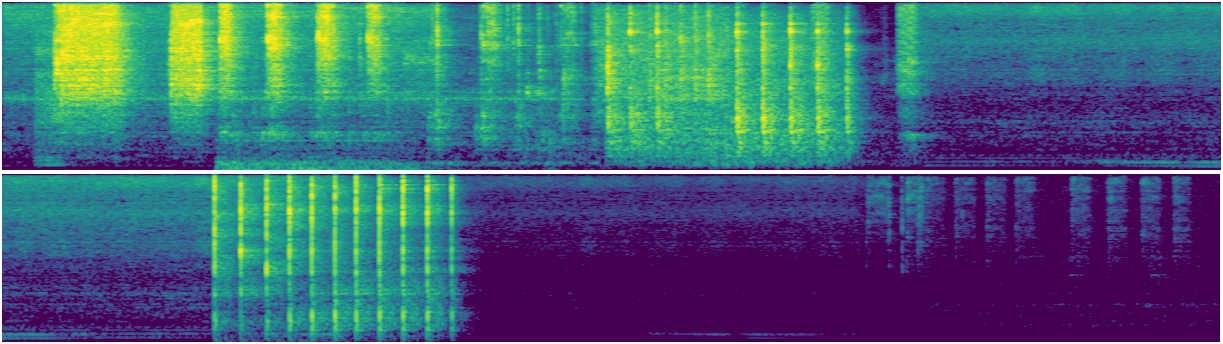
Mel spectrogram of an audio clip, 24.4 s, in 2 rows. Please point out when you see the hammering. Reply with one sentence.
The hammering can be heard from 6.0 to 8.6 s and from 14.3 to 16.8 s.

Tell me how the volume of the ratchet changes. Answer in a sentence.
The volume of the ratchet goes down.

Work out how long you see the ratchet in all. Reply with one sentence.
The ratchet can be heard for 7 seconds in total.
